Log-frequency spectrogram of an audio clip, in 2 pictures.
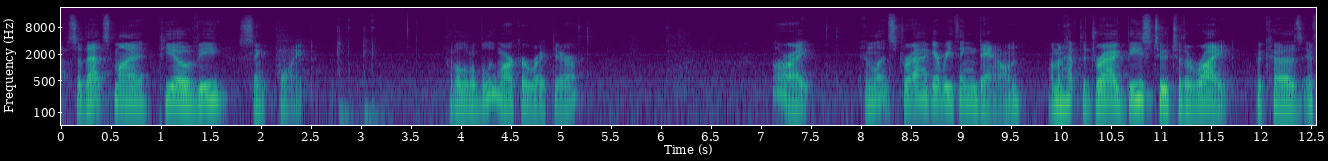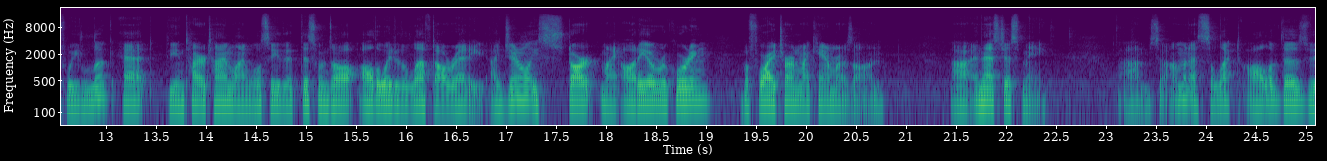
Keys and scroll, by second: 2.6 m, 2.8 m.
